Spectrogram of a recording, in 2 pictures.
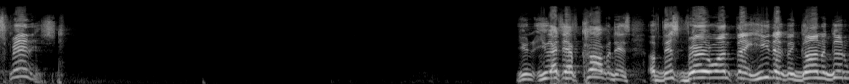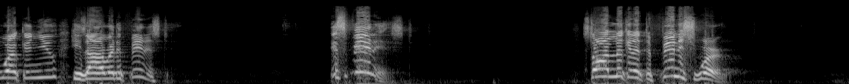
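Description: A man preaches with animation into a microphone, pausing between phrases.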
